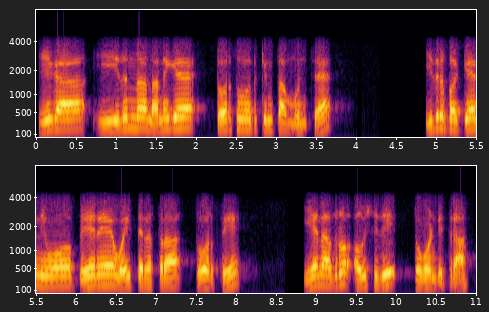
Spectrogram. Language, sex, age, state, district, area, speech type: Kannada, male, 45-60, Karnataka, Shimoga, rural, conversation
